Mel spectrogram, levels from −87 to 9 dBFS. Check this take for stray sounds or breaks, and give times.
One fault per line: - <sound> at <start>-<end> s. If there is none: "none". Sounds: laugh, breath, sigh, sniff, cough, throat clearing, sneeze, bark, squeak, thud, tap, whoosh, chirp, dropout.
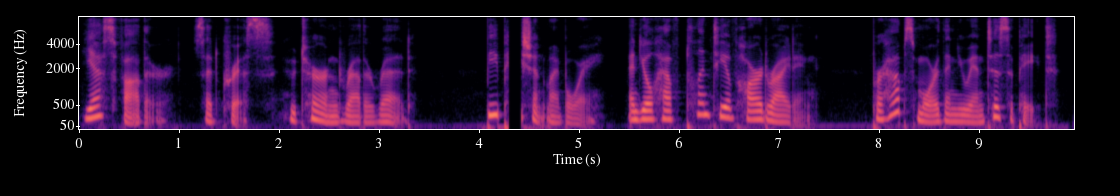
- dropout at 4.3-4.4 s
